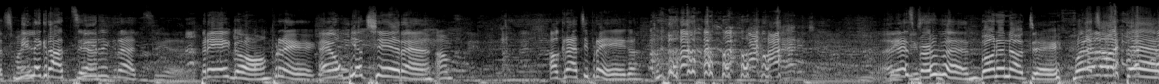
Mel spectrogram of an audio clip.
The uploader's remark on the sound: We are once again recording live from The Social Study at their monthly womxn's event That's What She Said ! We are once again recording live from The Social Study at their monthly womxn's event That's What She Said !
